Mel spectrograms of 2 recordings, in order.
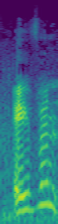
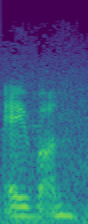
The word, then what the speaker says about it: Avon: of the open River how do you say Evan Evan Evan okay well I've always learned to say Avon I don't know what I think so Evan descent Evan okay Evan oh okay so we're at the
